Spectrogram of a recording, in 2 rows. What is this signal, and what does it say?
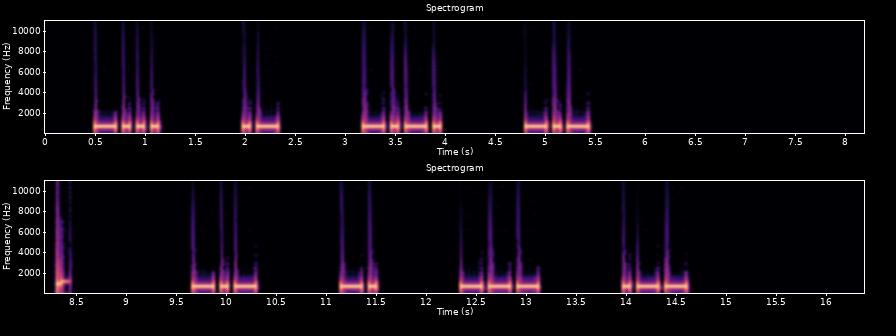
Morse code, heard as a keyed tone, about 17 wpm, spaced as for 8 wpm, 700 Hz. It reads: BACK KNOW
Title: 4x Character Spacing - Top 200 Words - 17wpm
